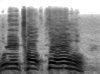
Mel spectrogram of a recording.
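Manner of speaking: mock very high, shrill, celebratory, joyful shriek. Retelling the moment the draft pick showed up: retelling own scream. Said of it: "I'm screaming".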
